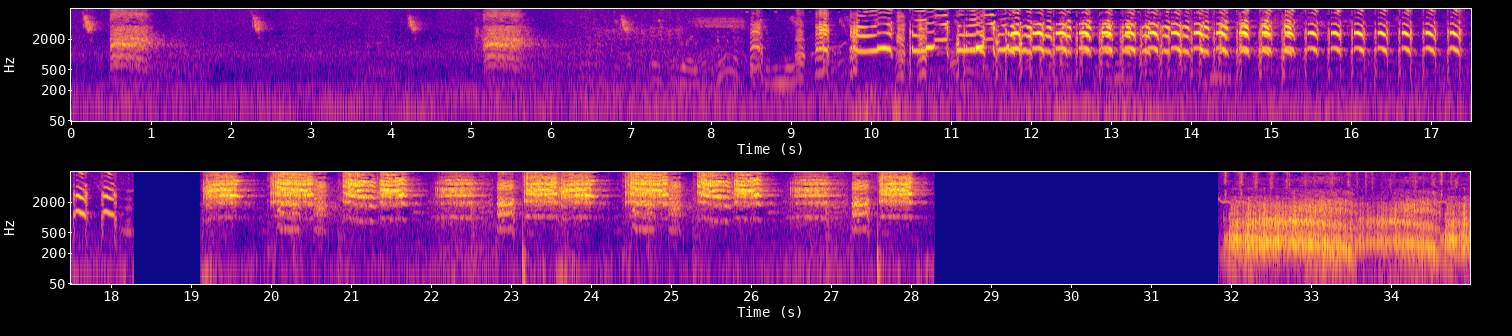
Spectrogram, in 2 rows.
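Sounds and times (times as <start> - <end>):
macaw squawking: 5.1 - 5.9, 6.7 - 18.2, 19.2 - 28.2
gull calling: 8.4 - 18.1, 31.9 - 34.9.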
